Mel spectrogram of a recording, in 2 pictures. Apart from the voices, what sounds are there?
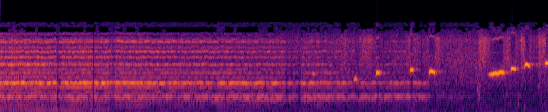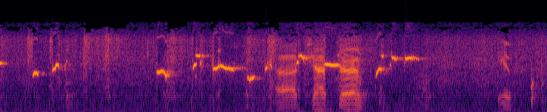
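person whistling a tune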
